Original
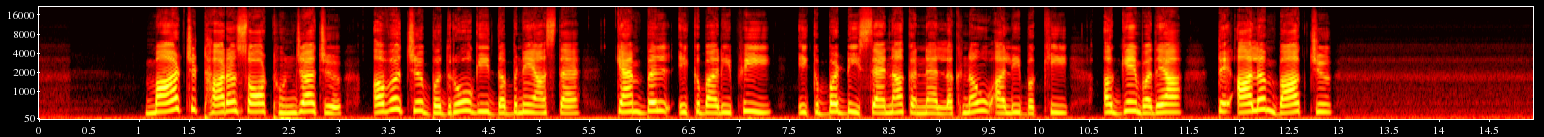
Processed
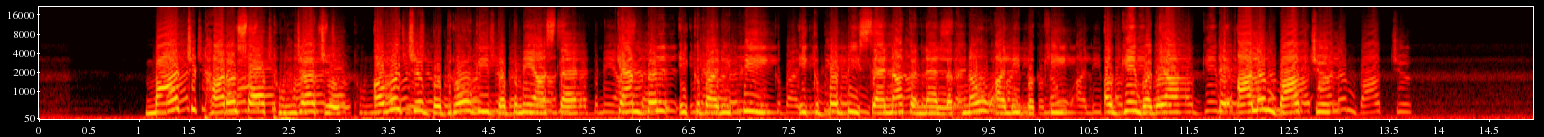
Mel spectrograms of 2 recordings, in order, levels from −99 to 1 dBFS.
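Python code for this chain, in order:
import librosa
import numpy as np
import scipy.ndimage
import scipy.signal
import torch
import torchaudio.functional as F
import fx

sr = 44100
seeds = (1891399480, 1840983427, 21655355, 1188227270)

p1 = np.clip(x, -10.0 ** (-21.5 / 20.0), 10.0 ** (-21.5 / 20.0))
p2 = p1 + fx.echo_multitap(p1, sr, ms=(104, 807), db=(-12.5, -12.5), dry=0)
y = F.gain(torch.from_numpy(p2), -7.5).numpy()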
